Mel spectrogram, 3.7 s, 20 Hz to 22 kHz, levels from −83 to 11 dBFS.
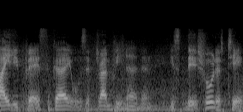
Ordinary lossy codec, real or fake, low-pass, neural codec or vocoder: none; fake; none; codec, 16 kHz, 0.5 kbps, X-Codec, HuBERT features, trained on LibriSpeech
